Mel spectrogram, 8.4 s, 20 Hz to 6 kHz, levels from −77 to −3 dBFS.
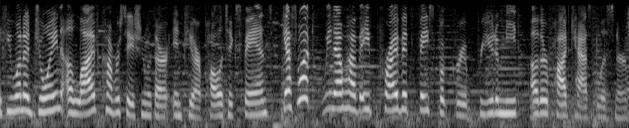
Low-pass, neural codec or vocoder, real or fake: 5.4 kHz; none; real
